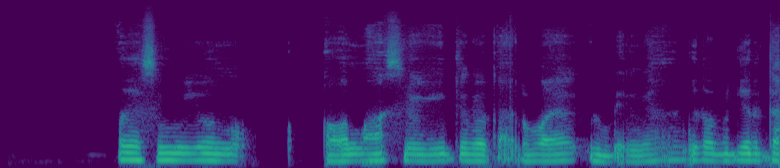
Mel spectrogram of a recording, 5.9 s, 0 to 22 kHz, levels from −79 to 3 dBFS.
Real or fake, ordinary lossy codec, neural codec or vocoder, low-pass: fake; none; codec, 44.1 kHz, 2.6 kbps, DAC; none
